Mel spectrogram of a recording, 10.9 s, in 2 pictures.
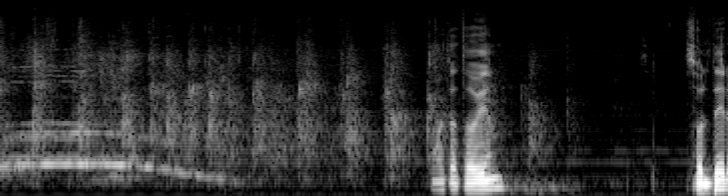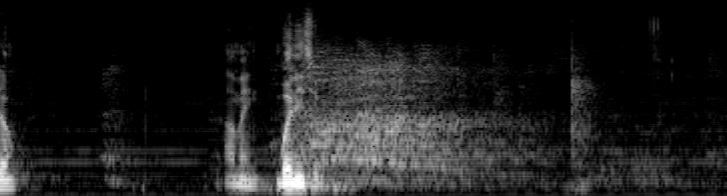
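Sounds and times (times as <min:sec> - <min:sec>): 
falling whoop: 0:00.0 - 0:01.9
audience applause: 0:00.0 - 0:04.3
speech: 0:03.2 - 0:03.9, 0:05.2 - 0:05.7, 0:07.2 - 0:08.1
laughter: 0:07.6 - 0:10.9.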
